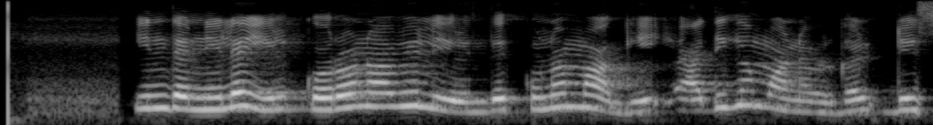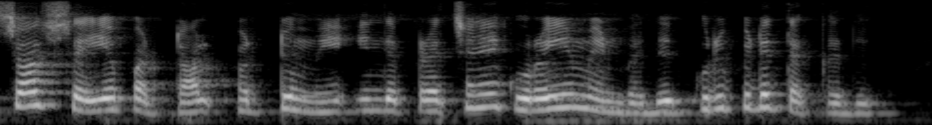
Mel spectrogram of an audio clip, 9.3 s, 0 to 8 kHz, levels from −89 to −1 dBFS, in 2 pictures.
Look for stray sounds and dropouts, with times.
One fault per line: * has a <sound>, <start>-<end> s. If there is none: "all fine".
all fine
